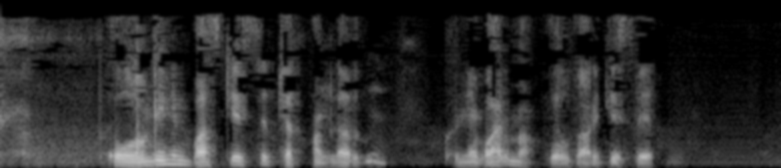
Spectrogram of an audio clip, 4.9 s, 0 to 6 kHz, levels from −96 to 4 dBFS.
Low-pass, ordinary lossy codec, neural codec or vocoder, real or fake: 5.4 kHz; MP3, 24 kbps; codec, 16 kHz, 1 kbps, FreqCodec, larger model; fake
